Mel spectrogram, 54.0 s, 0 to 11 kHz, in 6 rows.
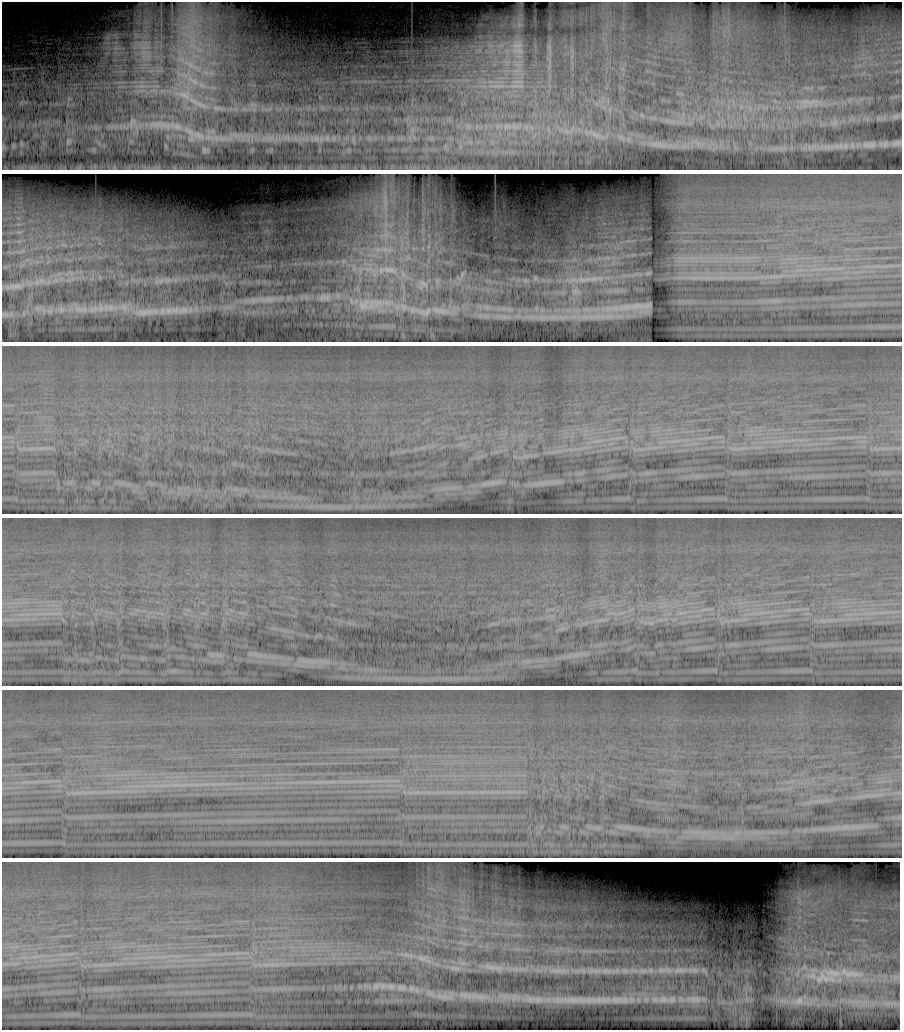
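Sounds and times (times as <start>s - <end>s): racing car engine at full revs: 1.4s - 53.9s.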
